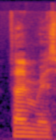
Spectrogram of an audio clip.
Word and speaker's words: Venray: Venray's massive as well. There are Venray rhymes with Stingrays.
